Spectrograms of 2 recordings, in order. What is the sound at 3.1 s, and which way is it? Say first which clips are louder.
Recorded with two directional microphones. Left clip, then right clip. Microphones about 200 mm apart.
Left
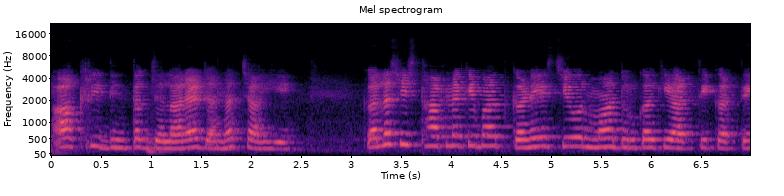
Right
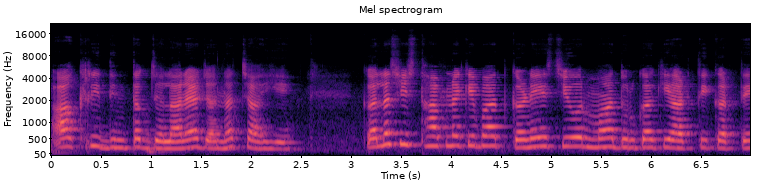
A woman's voice: right 4 dB; 25° right (ahead or behind).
